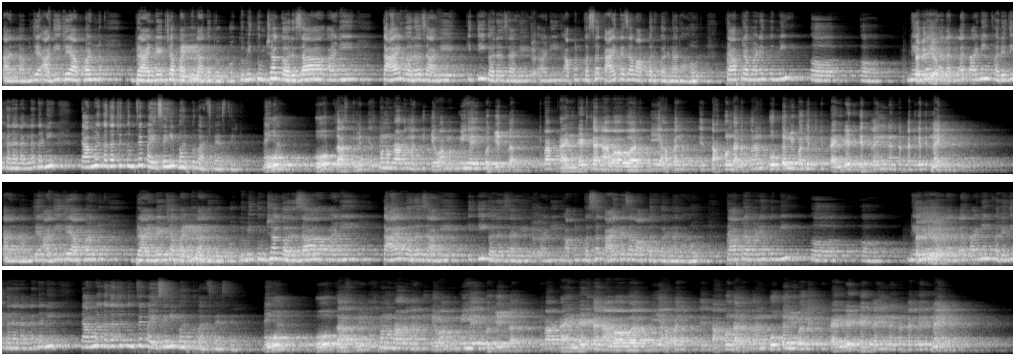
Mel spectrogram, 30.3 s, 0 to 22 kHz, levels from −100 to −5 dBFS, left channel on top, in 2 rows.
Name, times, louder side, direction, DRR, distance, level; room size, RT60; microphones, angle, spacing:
voice 1, 0.0-5.3 5.7-6.8 7.1-10.5 10.9-12.6 12.9-13.2 13.6-16.0 16.3-18.7 19.1-19.4, left 3 dB, 30° left, 6 dB, 0.3 m, -22 dB
voice 2, 2.6-3.0 7.9-8.0 10.9-11.0 13.7-14.0 19.1-19.3 19.8-22.9 23.2-29.2, left 2 dB, 90° left, 4 dB, 0.7 m, -20 dB
6.4 x 4.5 x 4.8 m, 2.3 s
head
